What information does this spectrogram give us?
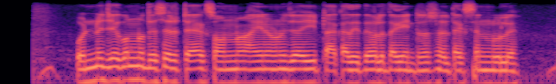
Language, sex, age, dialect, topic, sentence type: Bengali, male, 18-24, Standard Colloquial, banking, statement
